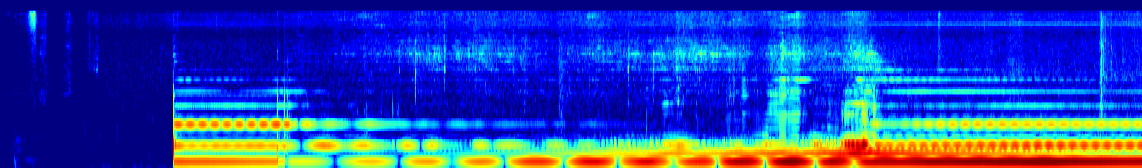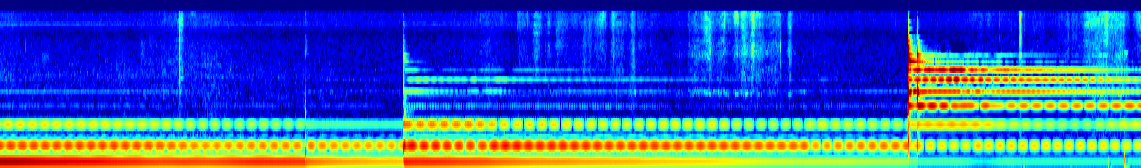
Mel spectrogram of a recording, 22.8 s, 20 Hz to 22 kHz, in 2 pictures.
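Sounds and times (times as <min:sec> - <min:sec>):
singing bowl in G: 0:01.8 - 0:22.8.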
